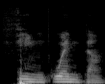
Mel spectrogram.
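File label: pronunciation "cincuenta", Spanish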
